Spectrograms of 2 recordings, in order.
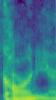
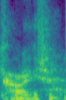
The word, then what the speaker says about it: Kearney: Oh, is it Kearney or Kearney? It's Kearney. I know it's pronounced Kearney. She'd slap me for that. She would slap me. It's Kearney.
